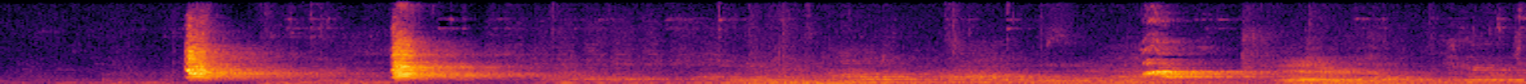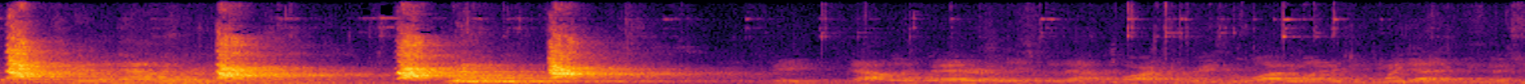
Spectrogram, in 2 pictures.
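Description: A dog barking in sharp single barks, about seven in all: two a second apart near the start, then a run of five over the middle, each ringing on in a large echoing arena.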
